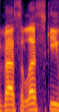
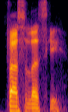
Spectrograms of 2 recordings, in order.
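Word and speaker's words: Vasilevskiy: Vasilevsky. Vasilevsky. It's my name, but with V's.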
